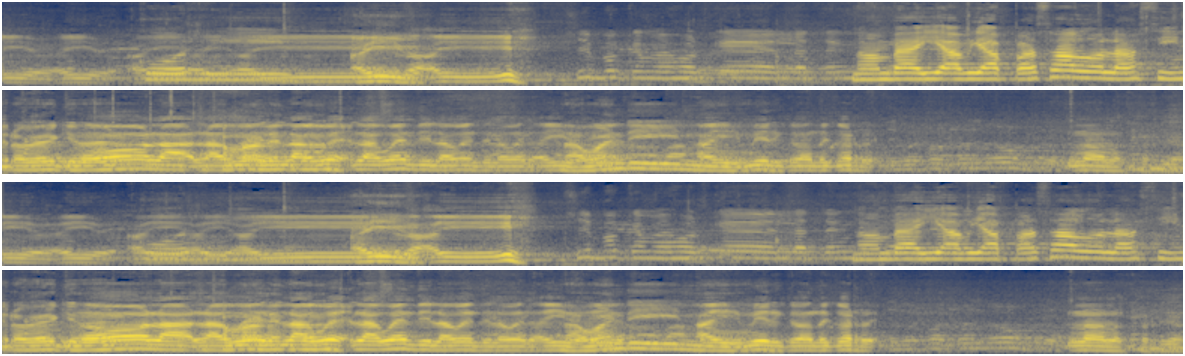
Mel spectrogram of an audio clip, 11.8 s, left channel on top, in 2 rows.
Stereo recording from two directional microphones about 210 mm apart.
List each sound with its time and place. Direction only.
0.0 s speech: 40° right (ahead or behind)
1.2 s mantra: 40° right (ahead or behind)
1.7 s speech: 10° right (ahead or behind)
2.0 s speech: 40° right (ahead or behind)
3.6 s a sound: 40° right (ahead or behind)
4.3 s a woman's voice: 30° left (ahead or behind)
5.9 s speech: 15° right (ahead or behind)
6.4 s speech: 40° right (ahead or behind)
7.0 s speech: 10° right (ahead or behind)
7.5 s speech: 40° right (ahead or behind)
8.7 s speech: 10° right (ahead or behind)
9.4 s speech: 45° right (ahead or behind)
11.2 s speech: 45° right (ahead or behind)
